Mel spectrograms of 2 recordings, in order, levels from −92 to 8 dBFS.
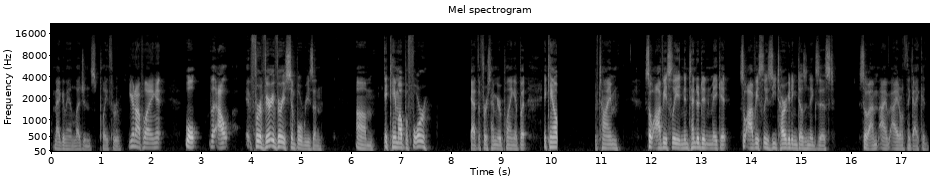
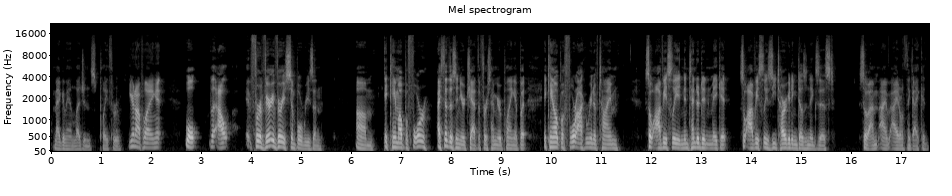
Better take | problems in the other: second | audio cutting out; at 7.5 s for 0.5 s and at 10 s for 1 s

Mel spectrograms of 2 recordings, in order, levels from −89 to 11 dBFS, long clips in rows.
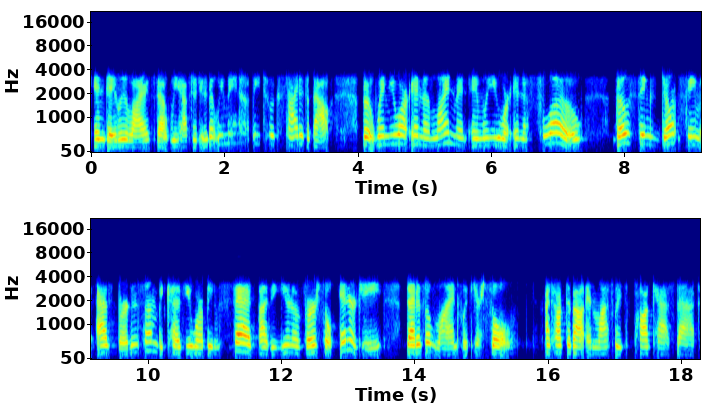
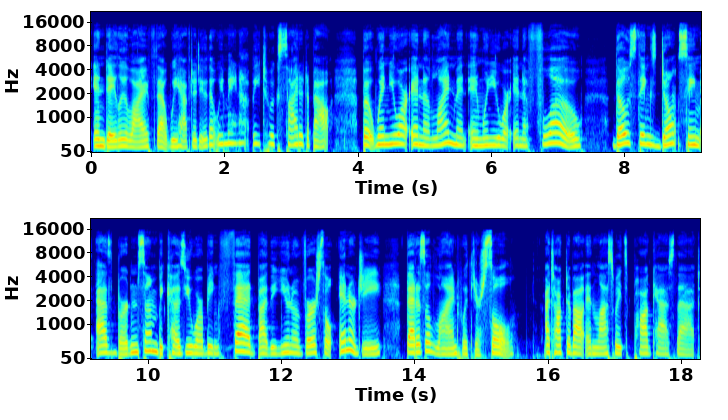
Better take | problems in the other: second | phone-call audio; poor line; nothing above 3 kHz

